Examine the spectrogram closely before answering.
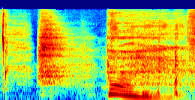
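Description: A long, breathy yawn: a deep inhale followed by a drawn-out, voiced exhale that slides downward in pitch, heard alone.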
